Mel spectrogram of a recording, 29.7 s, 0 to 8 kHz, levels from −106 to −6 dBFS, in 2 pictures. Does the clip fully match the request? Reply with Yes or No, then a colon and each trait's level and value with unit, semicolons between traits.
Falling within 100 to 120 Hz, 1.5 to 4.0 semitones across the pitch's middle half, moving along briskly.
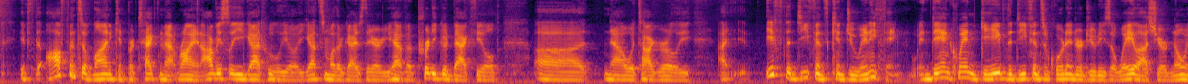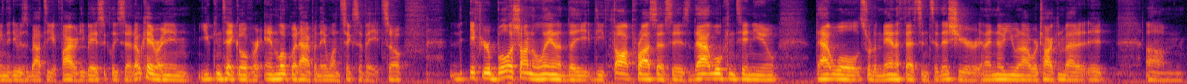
Yes: low, 115 Hz; average, 3.2 semitones; fast, 210 wpm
